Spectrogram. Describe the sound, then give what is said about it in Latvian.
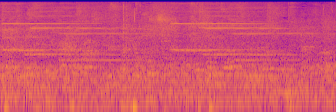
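A parliament chamber bell rings steadily throughout after debate is closed, ahead of a vote on a proposal: a sustained bright electric tone holding over a low murmur of voices and shuffling. “Lūdzu zvanu.”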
